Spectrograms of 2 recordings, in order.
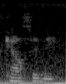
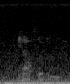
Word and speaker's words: chalcedony: And it's chalcedony. – Chalcedony? – Instead of chalcedony.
